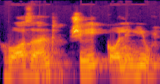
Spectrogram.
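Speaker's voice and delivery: "wasn't she calling you" drawn out slowly; slow teaching read. Shown as a demonstration. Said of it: "repeated slowly for learners".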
